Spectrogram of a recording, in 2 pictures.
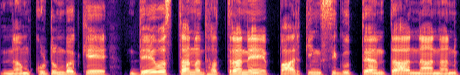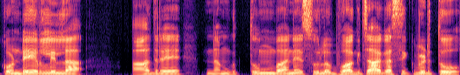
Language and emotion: Kannada, surprised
